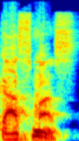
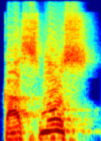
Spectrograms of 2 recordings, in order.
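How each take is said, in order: First: The second syllable has an 'a' vowel. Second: The second syllable has an 'o' vowel. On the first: "కొంతమంది కాస్మాస్ అంటం విన్నాను" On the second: "కొంతమంది కాస్మోస్ అంటం విన్నాను"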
